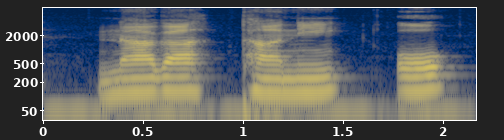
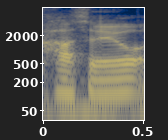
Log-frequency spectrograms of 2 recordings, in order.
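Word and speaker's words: Haseo: because you write it with I would have pronounced his name Naga Tani o but apparently you pronounce it Haso I don't know why but he was the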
